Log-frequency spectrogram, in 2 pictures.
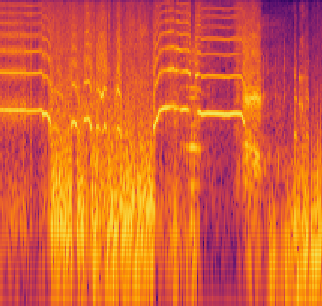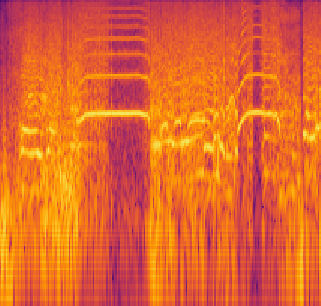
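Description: Riders on a reverse-bungee slingshot ride screaming in flight: a series of long, high screams, each held on one pitch for about a second, with a rushing noise between them.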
